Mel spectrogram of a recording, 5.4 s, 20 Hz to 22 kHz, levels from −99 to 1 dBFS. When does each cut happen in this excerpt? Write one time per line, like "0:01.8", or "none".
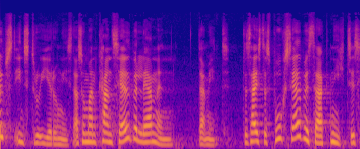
none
